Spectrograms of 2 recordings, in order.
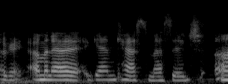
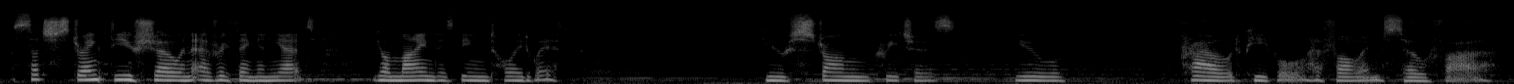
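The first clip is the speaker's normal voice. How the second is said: whispered, much quieter; 4 dB quieter than usual. Speaking to one of three members while the other two stare, whispering. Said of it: "the other two that you're not whispering to".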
